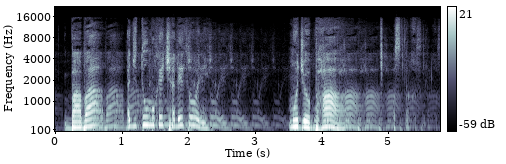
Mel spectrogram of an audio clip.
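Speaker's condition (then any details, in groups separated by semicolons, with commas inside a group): No condition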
